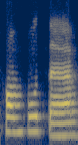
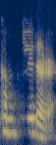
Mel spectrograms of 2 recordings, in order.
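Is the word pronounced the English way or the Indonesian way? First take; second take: Indonesian; English. First: It is said with an Indonesian pronunciation. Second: It is said with an English pronunciation. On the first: The speaker calls it wrong. "bukan komputer, tapi komputer itu bahasa Indonesia" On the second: The speaker calls it right. "kalau in English pronunciation-nya itu computer"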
